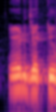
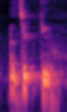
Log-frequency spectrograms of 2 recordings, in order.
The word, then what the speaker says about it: adjective: क्योंकि होता क्या है, ए और जे, if there is अ spelling and there is अ letter D between ए एंड J, letter D remain silent. Letter D जो रहता है वो हमेशा साइलेंट रहता है।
